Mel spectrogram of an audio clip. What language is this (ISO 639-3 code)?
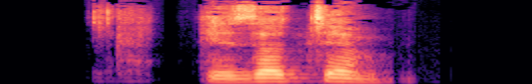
kdh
